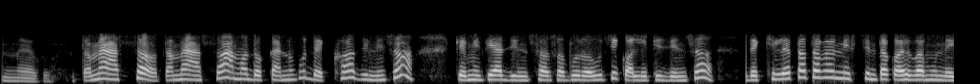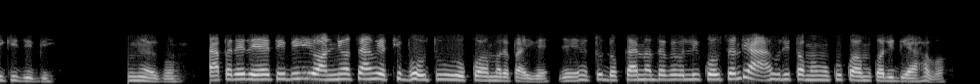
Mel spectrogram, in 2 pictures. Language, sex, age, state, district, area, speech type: Odia, female, 60+, Odisha, Jharsuguda, rural, conversation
